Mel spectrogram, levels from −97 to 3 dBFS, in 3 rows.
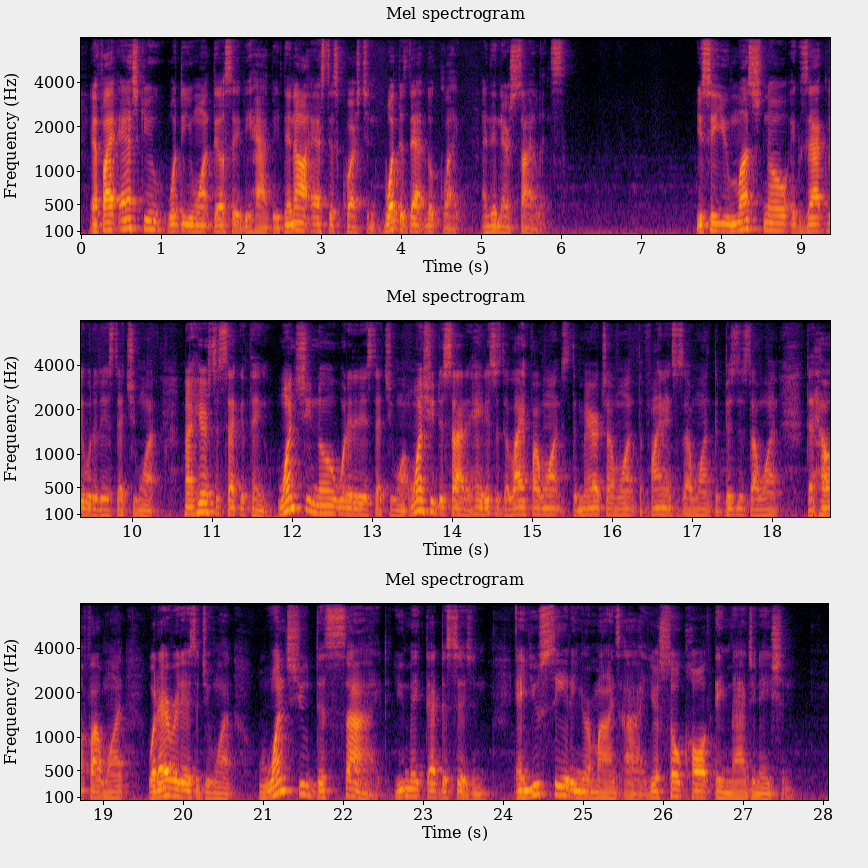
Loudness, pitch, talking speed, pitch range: -25 LUFS, 95 Hz, 220 wpm, 80-105 Hz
